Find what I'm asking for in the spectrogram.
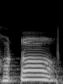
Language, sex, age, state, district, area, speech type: Odia, male, 30-45, Odisha, Bhadrak, rural, read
